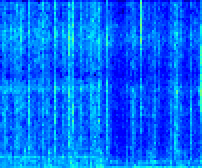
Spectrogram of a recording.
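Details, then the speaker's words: Sewing machine on straight stitch, sewing a journal: quick, regular light ticking over the soft motor hum, which it doesn't normally do; abnormal ticking, owner suspects the timing is off. "hear that kind of ticking it not doesn't normally do that"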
